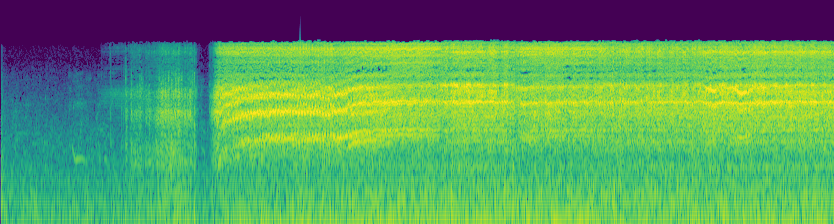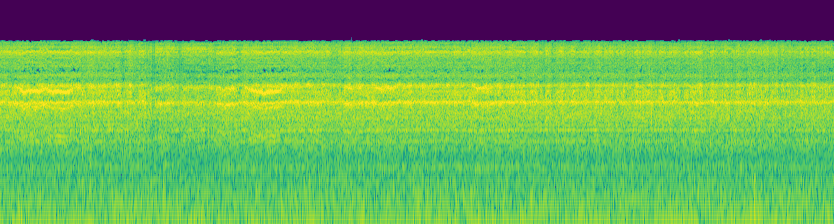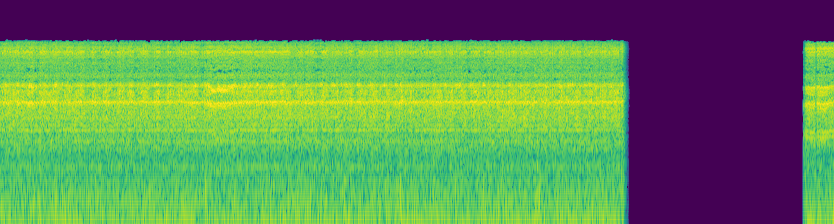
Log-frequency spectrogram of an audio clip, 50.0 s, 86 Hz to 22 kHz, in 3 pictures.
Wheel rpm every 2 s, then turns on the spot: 0, 0, 60, 170, 230, 230, 230, 230, 230, 220, 230, 230, 230, 230, 230, 230, 230, 230, 230, 230, 240, 230, 230, 230, 230.
none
